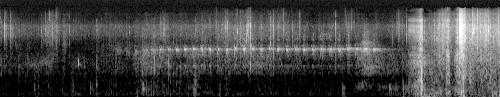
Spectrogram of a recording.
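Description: A pileated woodpecker calling faintly: a rapid, even series of notes held at one pitch for about five seconds. Louder rustling and crunching follow near the end.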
